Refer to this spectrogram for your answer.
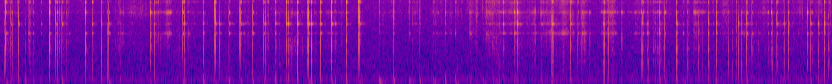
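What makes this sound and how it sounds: A round, palm-sized, solid tan absorbent stone/ceramic drink coaster with an etched design and cork backing is tapped and scratched with long pink nails. Rapid, bright clicking taps mix with scratchy strokes across the surface, and each hit dies away almost at once.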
